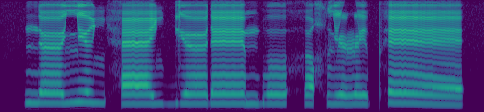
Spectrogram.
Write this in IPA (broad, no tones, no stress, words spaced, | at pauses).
nœːlʲœʎhæːʎɡʲœː ɾɛːmboːhoχlʲɛ ɭepʰɛː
